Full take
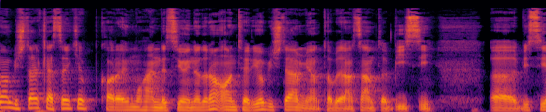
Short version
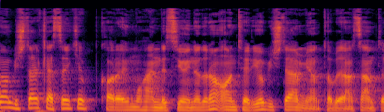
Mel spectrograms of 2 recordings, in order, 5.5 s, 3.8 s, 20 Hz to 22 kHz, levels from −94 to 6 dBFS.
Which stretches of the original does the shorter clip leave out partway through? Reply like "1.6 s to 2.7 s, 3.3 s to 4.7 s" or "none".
none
